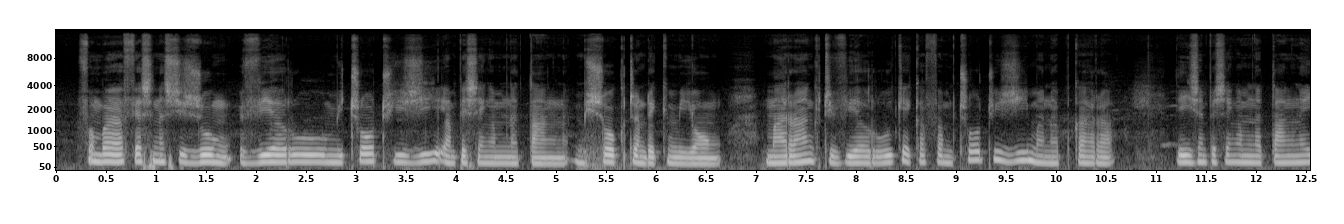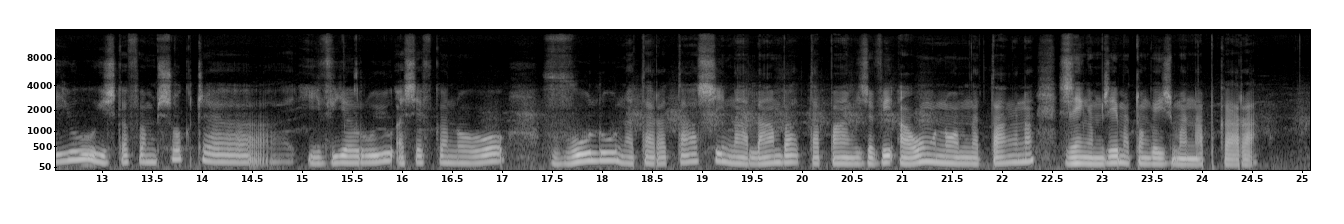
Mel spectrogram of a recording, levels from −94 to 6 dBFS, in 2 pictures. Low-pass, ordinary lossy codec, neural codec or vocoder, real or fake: 14.4 kHz; none; none; real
